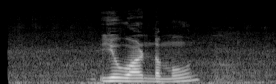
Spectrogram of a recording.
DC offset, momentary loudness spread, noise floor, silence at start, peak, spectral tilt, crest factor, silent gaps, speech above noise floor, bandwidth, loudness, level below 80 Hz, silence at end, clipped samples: under 0.1%; 25 LU; -38 dBFS; 0.1 s; 0 dBFS; -8 dB/octave; 20 dB; none; 22 dB; 13 kHz; -17 LUFS; -38 dBFS; 0 s; under 0.1%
